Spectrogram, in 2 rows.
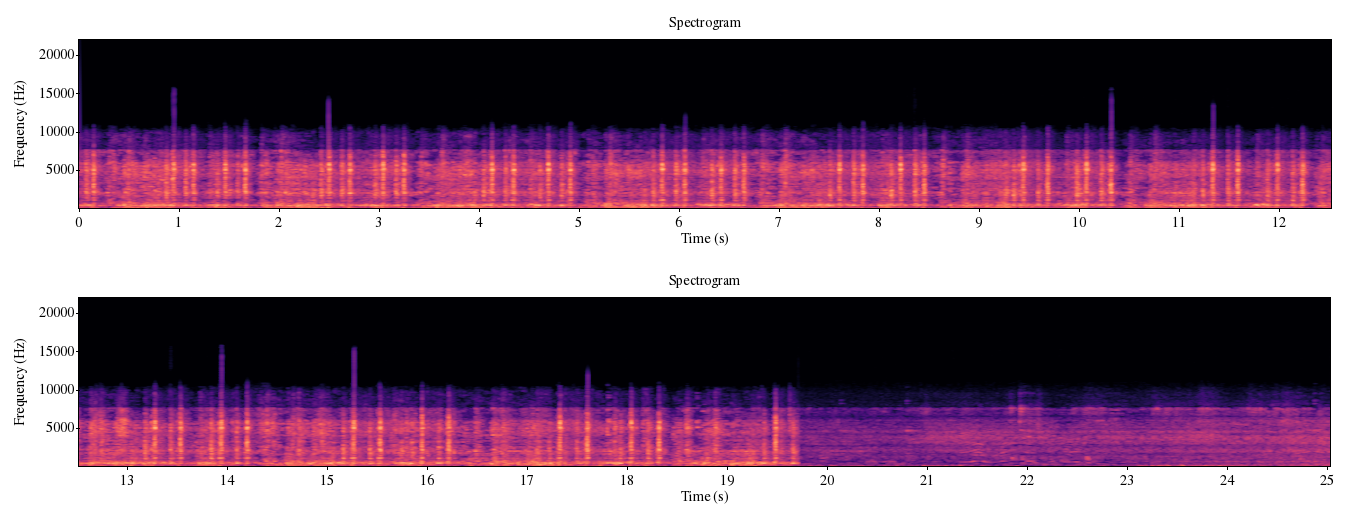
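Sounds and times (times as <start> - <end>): wheels clattering on rails: 0.0 - 19.8
train coaches rumbling past: 0.0 - 25.0.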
